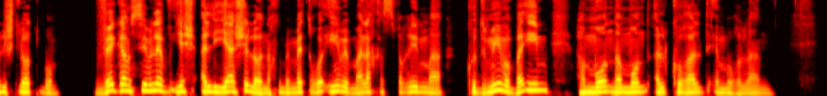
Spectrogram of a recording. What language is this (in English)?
Hebrew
